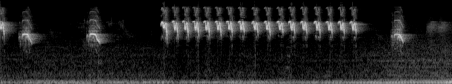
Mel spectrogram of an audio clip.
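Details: Sunbird (kolibri ninja) in full song, 'bren rambatan AK-47' fill, phone recording meant as a training lure: scattered sharp descending chips around a two-second machine-gun trill of high, buzzy, evenly spaced notes.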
